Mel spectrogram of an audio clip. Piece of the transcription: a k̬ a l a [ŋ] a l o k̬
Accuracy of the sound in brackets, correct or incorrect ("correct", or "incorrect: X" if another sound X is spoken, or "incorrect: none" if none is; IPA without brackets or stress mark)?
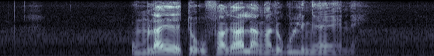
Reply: correct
